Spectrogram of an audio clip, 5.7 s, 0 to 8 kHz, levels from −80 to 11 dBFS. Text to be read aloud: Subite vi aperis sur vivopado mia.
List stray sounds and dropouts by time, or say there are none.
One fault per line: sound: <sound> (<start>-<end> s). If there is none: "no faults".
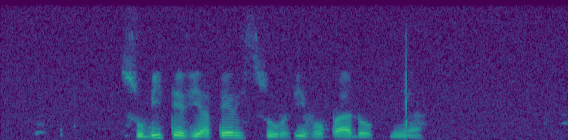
no faults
